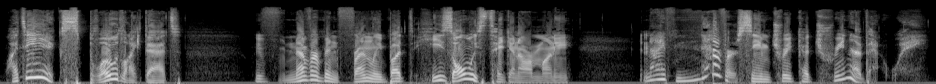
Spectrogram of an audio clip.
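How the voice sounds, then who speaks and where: A man's voice: mid-range voice, wildly swooping pitch, a little slow, bright, forceful tone, no room sound, pitched above the performer's own voice, exaggerated voice. A man voicing a polite, eager and earnest young farm lad in a fantasy audiobook. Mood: puzzled. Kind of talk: dramatic fantasy audiobook reading.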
